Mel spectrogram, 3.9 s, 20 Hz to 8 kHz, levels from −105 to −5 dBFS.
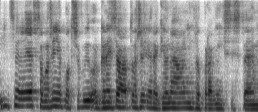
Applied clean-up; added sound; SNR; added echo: neural mask model DeepFilterNet 3.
